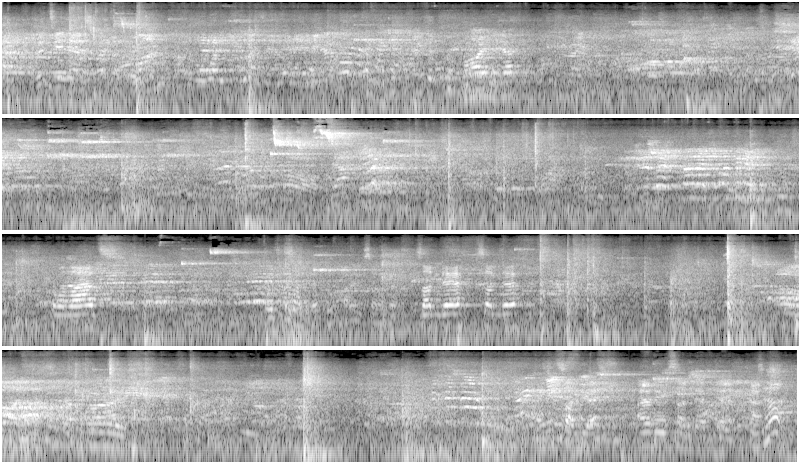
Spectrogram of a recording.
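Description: Rubber dodgeballs being thrown, thudding off players and bouncing on the court floor, several sharp hits scattered through, in a large indoor sports hall. Players are shouting and chattering throughout.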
